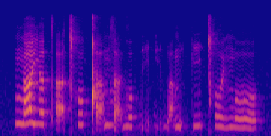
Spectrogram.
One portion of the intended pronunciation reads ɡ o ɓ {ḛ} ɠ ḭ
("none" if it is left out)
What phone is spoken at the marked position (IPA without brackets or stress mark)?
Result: ḭ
